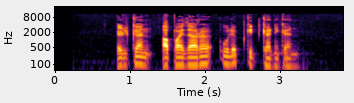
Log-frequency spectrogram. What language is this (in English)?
Bashkir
